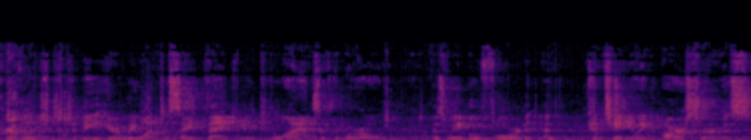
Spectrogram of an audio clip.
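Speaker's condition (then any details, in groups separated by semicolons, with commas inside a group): No condition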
